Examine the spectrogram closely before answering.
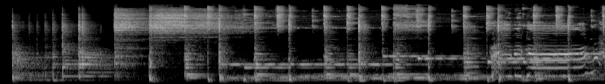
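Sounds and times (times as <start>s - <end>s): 
90s music excerpt: 1.4s - 6.0s.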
